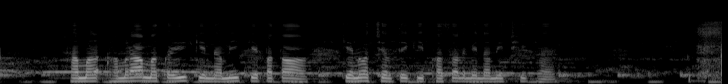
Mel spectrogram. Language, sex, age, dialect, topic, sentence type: Maithili, male, 18-24, Angika, agriculture, question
